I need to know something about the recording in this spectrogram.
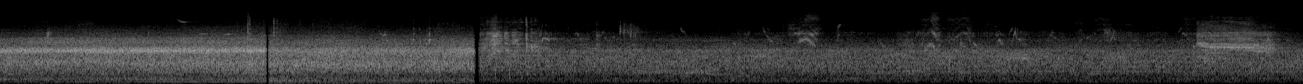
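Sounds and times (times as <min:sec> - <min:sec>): outdoor background noise: 0:00.0 - 0:13.0
birds chirping: 0:00.4 - 0:02.7, 0:03.7 - 0:13.0.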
